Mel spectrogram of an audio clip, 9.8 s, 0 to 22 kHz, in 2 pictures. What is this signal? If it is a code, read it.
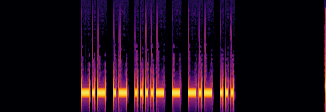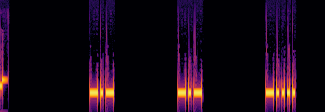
Morse code, heard as a keyed tone, about 30 wpm, spaced as for 17 wpm, 700 Hz. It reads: KA4TKS KK6
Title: USA Call Signs - 8x Character Spacing - 30wpm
